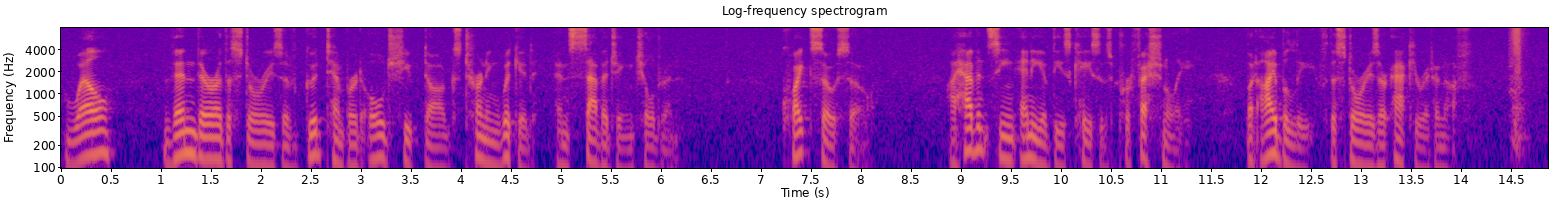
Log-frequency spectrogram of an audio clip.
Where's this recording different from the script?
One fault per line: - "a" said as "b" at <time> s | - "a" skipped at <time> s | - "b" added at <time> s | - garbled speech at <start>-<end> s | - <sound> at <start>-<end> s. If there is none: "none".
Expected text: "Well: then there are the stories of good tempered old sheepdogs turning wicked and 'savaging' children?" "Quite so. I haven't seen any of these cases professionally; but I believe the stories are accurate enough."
- "so" added at 7.8 s
- squeak at 14.5-14.7 s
